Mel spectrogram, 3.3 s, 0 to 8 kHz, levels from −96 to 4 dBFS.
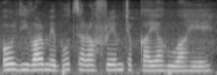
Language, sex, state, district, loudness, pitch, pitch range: Hindi, female, Arunachal Pradesh, Papum Pare, -19 LUFS, 205 Hz, 190-215 Hz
